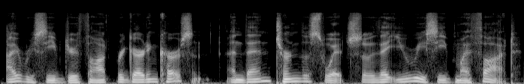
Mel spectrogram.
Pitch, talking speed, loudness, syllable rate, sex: 110 Hz, 195 wpm, -17 LUFS, 5.2 syllables/s, male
